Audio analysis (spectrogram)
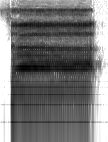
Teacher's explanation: Kalau sa ada udara, tapi udaranya nggak banyak desis. Namanya hamas.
